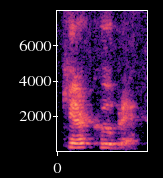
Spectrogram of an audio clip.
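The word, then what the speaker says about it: Kirkcudbright: for you it's spelled k-i-r-k c-u-d-b-r-i-g-h-t so it looks like kirk cud bright it's not pronounced that way kubrick the cavers of kirkuber now i i do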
